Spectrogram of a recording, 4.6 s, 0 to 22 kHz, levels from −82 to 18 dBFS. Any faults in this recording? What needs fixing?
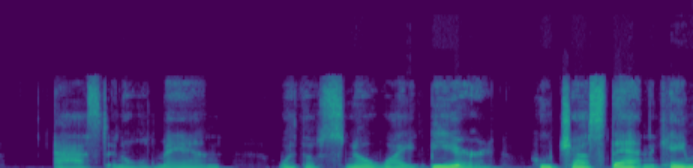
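At 2.73 s the microphone volume stepped up by about 8 dB, as automatic input-gain control raised the device level in one jump, lifting voice and background together. Disabling automatic microphone gain adjustment in the call software prevents this.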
